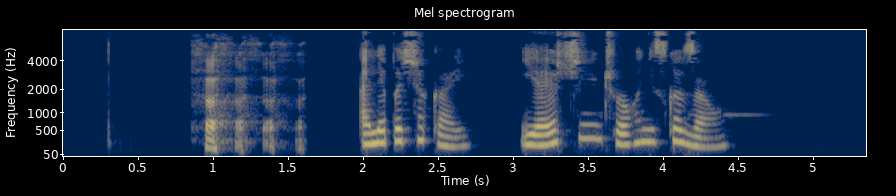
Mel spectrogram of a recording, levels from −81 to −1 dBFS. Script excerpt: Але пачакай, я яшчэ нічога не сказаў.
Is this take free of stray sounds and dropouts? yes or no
no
